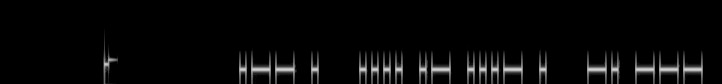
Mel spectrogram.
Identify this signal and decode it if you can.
Morse code, heard as a keyed tone, about 20 wpm, 700 Hz. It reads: WE HAVE NO
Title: Sentences from Top 100 Words 20wpm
